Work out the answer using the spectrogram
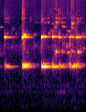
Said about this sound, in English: And the last item I have is this awesome wind chime. And it is shaped like an angel.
